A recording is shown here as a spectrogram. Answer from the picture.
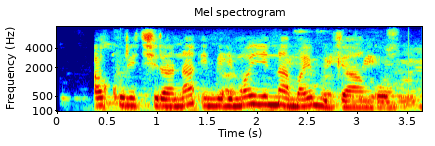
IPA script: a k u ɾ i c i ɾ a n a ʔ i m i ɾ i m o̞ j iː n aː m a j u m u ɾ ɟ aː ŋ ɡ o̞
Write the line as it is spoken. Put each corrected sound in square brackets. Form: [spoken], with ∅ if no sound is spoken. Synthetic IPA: a k u ɾ i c i ɾ a n a ʔ i m i ɾ i m o̞ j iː n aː m a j u m u ɾ ɟ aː ŋ ɡ o̞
